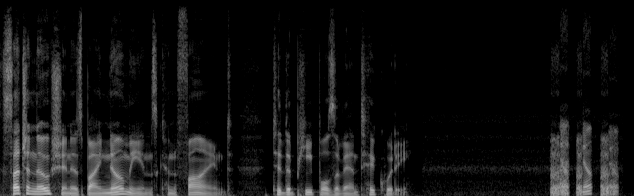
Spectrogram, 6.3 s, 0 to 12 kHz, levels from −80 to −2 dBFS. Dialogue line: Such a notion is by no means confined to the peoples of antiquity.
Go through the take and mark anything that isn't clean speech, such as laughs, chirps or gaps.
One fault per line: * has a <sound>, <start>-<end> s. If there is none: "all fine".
* has a laugh, 5.5-6.2 s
